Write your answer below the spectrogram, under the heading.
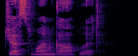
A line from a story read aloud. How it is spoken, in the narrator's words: Merlin says, quietly now, and with nothing of his earlier casualness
